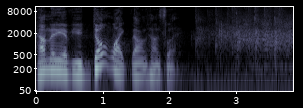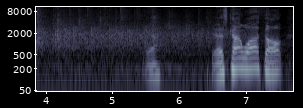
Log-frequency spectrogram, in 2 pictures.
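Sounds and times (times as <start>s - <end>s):
speech: 0.0s - 2.2s, 5.5s - 5.8s, 6.5s - 7.7s
audience clapping hands in response to poll: 2.3s - 7.4s.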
